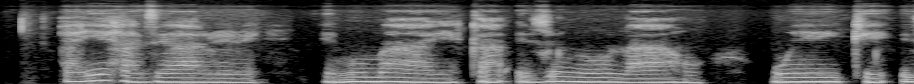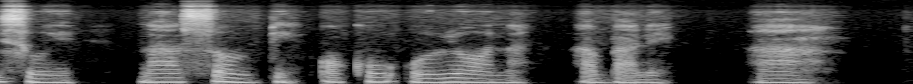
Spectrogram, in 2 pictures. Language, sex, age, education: Igbo, female, 30-45, tertiary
